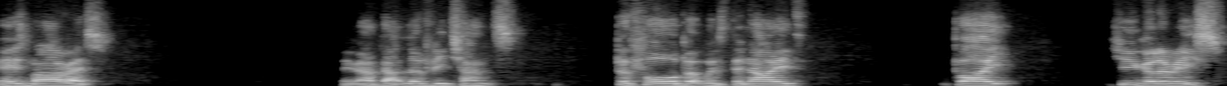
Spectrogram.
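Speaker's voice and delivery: speech broken up by hiccups. Commentator calling a live football match, speaking with hiccups. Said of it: "I've got bloody hiccups".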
